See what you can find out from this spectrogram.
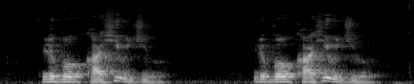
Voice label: "jaunt", Hruso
